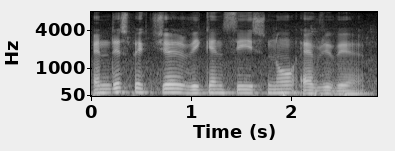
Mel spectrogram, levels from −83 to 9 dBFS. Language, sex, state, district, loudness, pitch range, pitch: English, male, Arunachal Pradesh, Lower Dibang Valley, -15 LUFS, 110-135 Hz, 130 Hz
